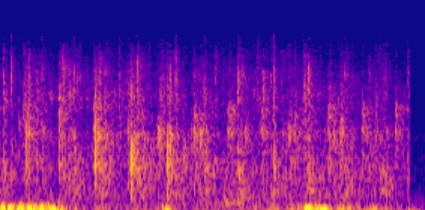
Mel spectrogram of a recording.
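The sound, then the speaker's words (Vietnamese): An audience at a Buddhist dharma assembly breaks into steady applause to thank the Dharma master, a dense wash of many hands clapping together at an even level for a few seconds before cutting off abruptly. “Một lần nữa, đại diện toàn thể đạo tràng xin thành kính tri ân pháp sư, xin đạo tràng cho một tràng pháo tay.”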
